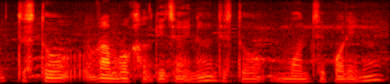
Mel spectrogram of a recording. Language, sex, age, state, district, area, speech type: Nepali, male, 60+, West Bengal, Kalimpong, rural, spontaneous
